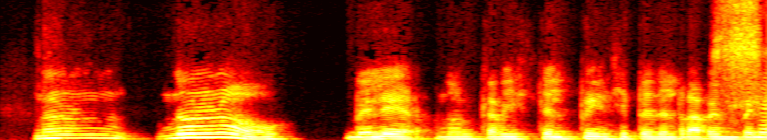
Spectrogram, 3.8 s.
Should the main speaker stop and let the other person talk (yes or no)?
yes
